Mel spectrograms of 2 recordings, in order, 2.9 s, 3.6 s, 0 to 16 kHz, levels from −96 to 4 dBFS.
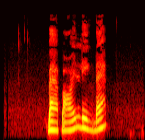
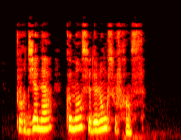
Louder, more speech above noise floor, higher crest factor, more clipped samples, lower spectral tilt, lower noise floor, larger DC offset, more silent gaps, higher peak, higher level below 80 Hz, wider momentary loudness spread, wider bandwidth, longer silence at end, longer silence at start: second, -24 LUFS vs -19 LUFS; second, 41 dB vs 56 dB; about the same, 22 dB vs 18 dB; neither; first, -6.5 dB/octave vs -5 dB/octave; second, -64 dBFS vs -75 dBFS; neither; neither; about the same, -4 dBFS vs -2 dBFS; second, -72 dBFS vs -60 dBFS; second, 6 LU vs 12 LU; first, 10.5 kHz vs 9.4 kHz; about the same, 0.8 s vs 0.8 s; first, 0.95 s vs 0.35 s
